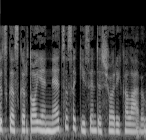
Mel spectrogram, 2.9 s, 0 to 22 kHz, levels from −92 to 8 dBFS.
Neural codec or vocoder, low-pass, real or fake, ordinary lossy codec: vocoder, 44.1 kHz, 128 mel bands every 512 samples, BigVGAN v2; 14.4 kHz; fake; MP3, 48 kbps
